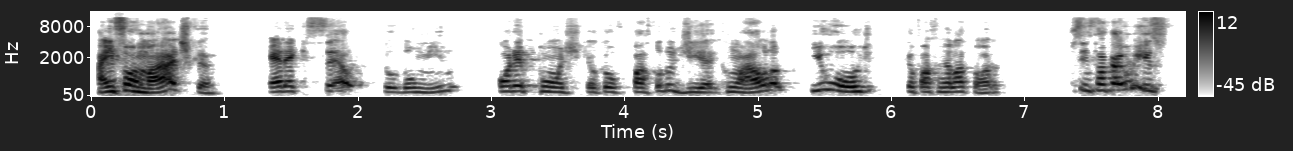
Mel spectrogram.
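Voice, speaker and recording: High-voiced, chatty teacher. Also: male voice, a little fast, fairly bright tone. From Pará, Brazil. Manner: chatty, enthusiastic, storytelling asides. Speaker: math teacher for civil service exams. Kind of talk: live online class.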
